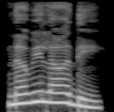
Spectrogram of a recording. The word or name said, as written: ನೌವಾಲಾದಿ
